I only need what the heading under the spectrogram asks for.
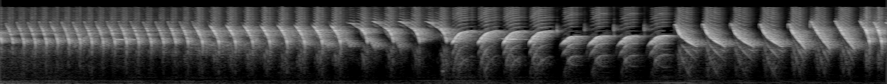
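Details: AF canary rolling its song (ngerol): a quick, even trill of high repeated notes gives way to slower looping, swooping whistles, then sharp rapid down-slurs at the close.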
